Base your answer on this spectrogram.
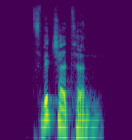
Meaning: inflection of zwitschern: 1. first/third-person plural preterite 2. first/third-person plural subjunctive II
- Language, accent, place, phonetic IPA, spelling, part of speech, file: German, Germany, Berlin, [ˈt͡svɪt͡ʃɐtn̩], zwitscherten, verb, De-zwitscherten.ogg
